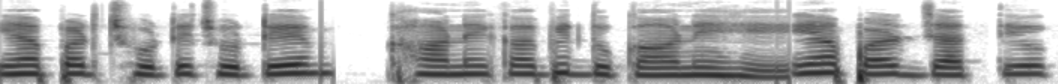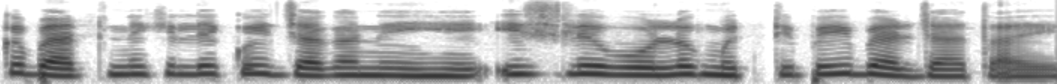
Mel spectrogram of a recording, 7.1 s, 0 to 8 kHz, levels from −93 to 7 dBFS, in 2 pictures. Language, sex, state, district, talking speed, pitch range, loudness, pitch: Hindi, female, Bihar, Darbhanga, 240 wpm, 230-265 Hz, -19 LUFS, 250 Hz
